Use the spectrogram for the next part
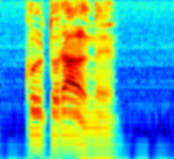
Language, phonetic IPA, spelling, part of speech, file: Polish, [ˌkultuˈralnɨ], kulturalny, adjective, Pl-kulturalny.ogg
